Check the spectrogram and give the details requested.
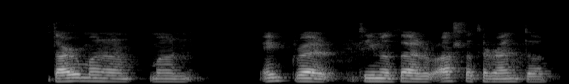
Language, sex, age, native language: Icelandic, male, 13, Icelandic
